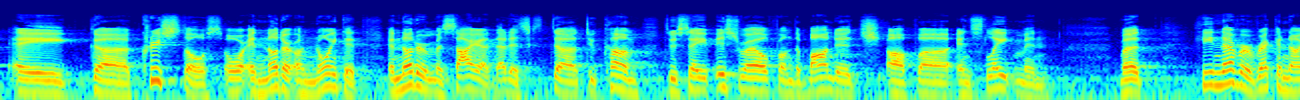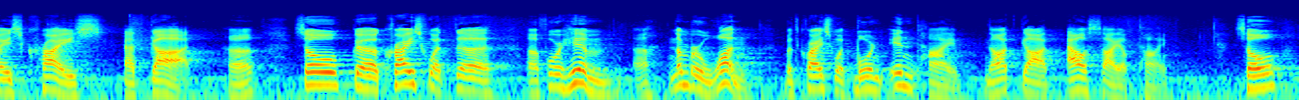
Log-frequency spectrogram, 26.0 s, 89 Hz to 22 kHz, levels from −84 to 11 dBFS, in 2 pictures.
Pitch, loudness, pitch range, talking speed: 140 Hz, -17 LUFS, 110-170 Hz, 120 wpm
